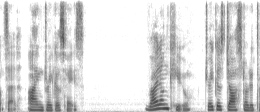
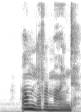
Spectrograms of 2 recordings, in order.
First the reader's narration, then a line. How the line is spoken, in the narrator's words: Sprout said and sighed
